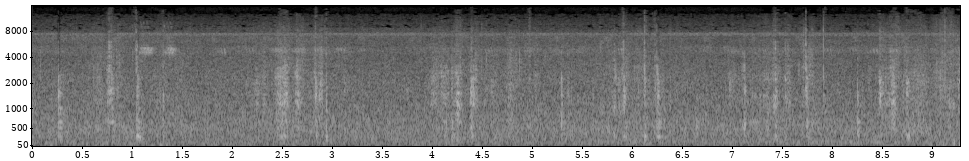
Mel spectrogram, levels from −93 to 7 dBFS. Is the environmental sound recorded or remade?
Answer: recorded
